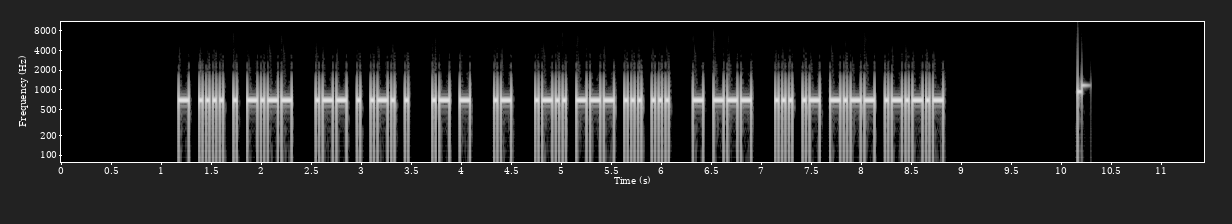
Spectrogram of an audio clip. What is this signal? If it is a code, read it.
Morse code, heard as a keyed tone, about 34 wpm, 700 Hz. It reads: THEY WERE AT A LOSS TO SAY.
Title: Sentences from Top 1400 Words 35wpm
